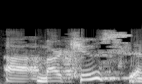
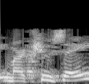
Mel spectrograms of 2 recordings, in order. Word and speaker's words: Marcuse: Some people say his name Marcuse, and some people say Marcuse. Marcuse is the way Americans say it. Marcuse is the way British people say it.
